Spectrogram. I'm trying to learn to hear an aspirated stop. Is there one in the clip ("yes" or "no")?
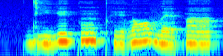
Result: yes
